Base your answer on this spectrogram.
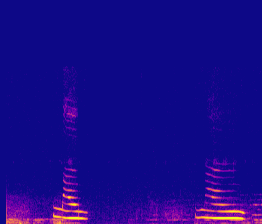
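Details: Kitten meowing: two drawn-out, slightly falling meows about three seconds apart, each under a second long, with soft rustling and quiet background between them indoors.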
